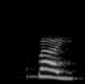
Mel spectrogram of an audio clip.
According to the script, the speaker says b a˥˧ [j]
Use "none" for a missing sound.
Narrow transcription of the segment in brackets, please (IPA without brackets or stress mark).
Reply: j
